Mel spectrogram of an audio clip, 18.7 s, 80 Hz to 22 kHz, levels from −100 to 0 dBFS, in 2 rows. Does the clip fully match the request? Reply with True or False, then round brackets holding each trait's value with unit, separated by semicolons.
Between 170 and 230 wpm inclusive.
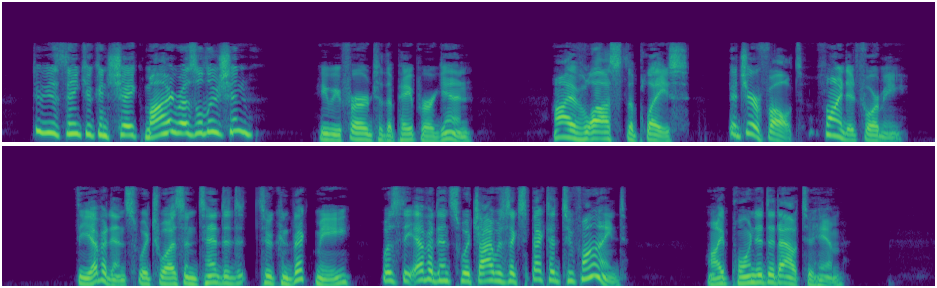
False (160 wpm)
